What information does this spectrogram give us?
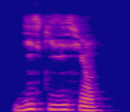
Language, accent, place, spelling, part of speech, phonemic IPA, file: French, France, Lyon, disquisition, noun, /dis.ki.zi.sjɔ̃/, LL-Q150 (fra)-disquisition.wav
- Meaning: disquisition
